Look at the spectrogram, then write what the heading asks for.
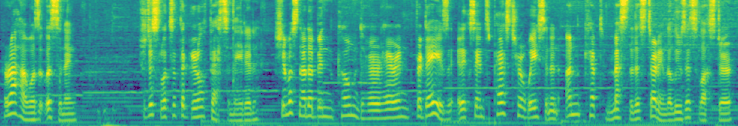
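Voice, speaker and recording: A man narrates a visual novel in an informal amateur read-aloud. His voice is bright and slightly high, with lively intonation, and he trips over words now and then. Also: brisk, soft background music. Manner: stumbles over words and rereads phrases.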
